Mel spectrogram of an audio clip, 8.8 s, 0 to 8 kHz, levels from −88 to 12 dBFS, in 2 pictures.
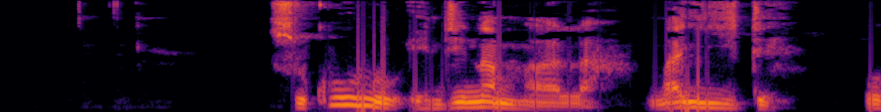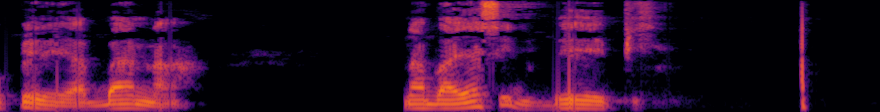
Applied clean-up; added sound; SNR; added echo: none; none; none; none.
